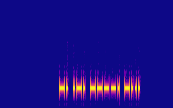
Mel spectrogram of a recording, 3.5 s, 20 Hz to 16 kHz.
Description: Morse code, heard as a keyed tone, about 36 wpm, 700 Hz. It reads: NR9B
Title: USA Call Signs - 4 Characters - 3x Character Spacing - 35wpm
